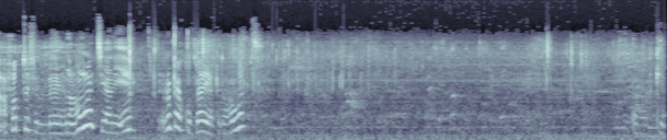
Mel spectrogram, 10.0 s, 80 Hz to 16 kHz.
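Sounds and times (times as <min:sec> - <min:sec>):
liquid trickling into a bowl: 0:01.9 - 0:06.5.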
